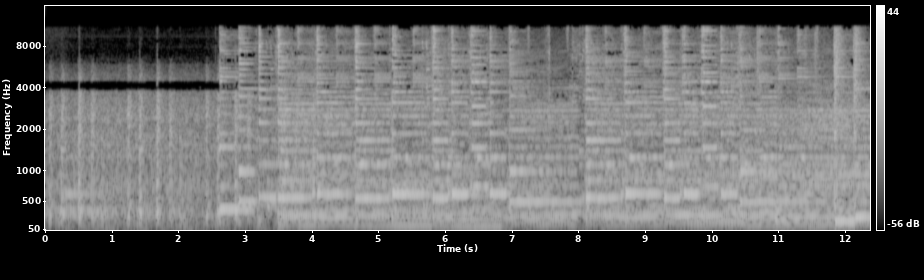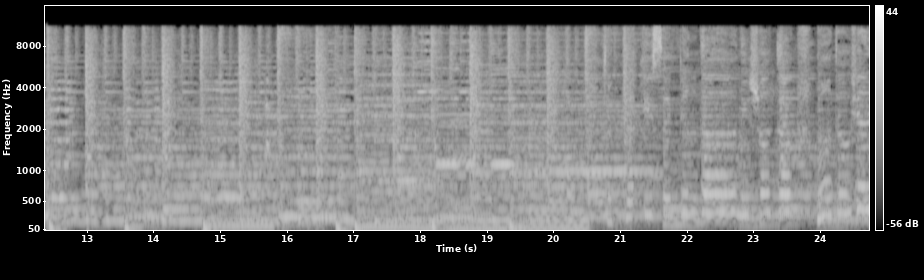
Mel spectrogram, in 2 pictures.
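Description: A Mandarin-language pop song's instrumental intro plays loudly and continuously on the Taipei radio station FM104.1, with a steady chugging, train-like rhythm under bright keys and bass; no singing comes in during these seconds.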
